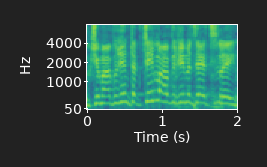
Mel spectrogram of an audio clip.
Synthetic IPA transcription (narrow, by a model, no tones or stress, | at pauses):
ukʃɛmaːviʁimt̪akt͡sivmaːviʁimɪzɛɛt͡sleɪn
